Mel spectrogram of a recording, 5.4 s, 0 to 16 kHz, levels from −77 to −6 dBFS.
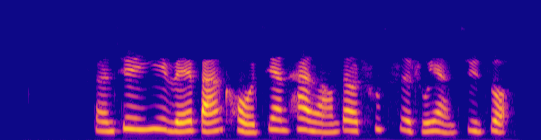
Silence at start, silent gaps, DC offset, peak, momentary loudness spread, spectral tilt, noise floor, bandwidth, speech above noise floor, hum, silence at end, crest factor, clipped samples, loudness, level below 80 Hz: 0.95 s; none; under 0.1%; 0 dBFS; 11 LU; -8 dB/octave; -78 dBFS; 3.6 kHz; 58 dB; none; 0.35 s; 20 dB; under 0.1%; -20 LUFS; -78 dBFS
